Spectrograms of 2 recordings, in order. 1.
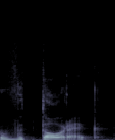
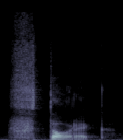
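Слово починається з дзвінкого звуку v. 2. Слово починається з глухого звуку f. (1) "не вимовляється як вторек" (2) "а як вторек. Ф. Оглушення відбувається"

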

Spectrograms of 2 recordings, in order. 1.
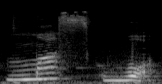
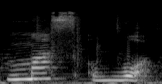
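Середній приголосний — округлий звук w. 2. Середній приголосний — округлий звук w.

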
